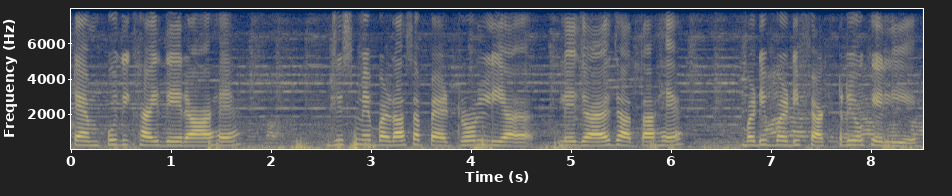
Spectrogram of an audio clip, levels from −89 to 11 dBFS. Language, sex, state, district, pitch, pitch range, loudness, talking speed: Hindi, female, Haryana, Rohtak, 235 Hz, 225-250 Hz, -15 LUFS, 135 wpm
